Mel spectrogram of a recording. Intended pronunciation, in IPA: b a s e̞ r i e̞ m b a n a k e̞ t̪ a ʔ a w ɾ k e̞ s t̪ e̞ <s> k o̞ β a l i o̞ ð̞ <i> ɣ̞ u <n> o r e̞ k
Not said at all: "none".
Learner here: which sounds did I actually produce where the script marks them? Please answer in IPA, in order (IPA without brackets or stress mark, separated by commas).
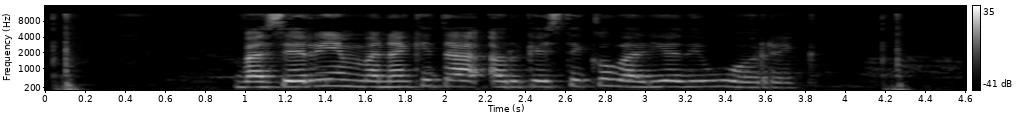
none, i, none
